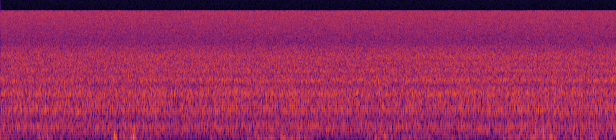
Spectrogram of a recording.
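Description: Steady hiss and low rumble of background noise, with a couple of soft low bumps about a second in and a few fainter ones later.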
